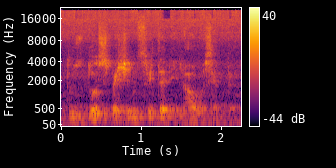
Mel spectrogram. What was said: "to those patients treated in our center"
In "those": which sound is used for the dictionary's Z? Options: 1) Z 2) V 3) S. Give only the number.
3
